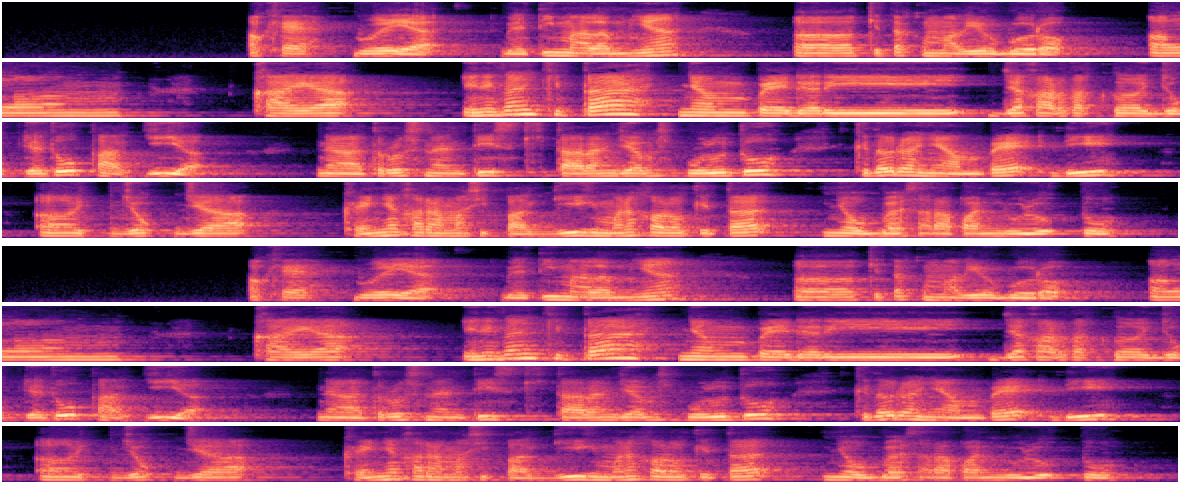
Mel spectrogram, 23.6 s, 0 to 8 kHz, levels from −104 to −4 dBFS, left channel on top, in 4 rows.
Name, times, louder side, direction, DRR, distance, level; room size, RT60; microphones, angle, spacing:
voice 1, 1.2-2.2 2.5-3.4 4.0-5.3 5.7-6.5 7.2-7.7 8.2-12.8 13.4-15.7 16.0-17.4 17.8-18.9 19.4-21.5 21.8-23.2, left 3 dB, 30° left, 0.4 m, -18 dB
28.0 x 10.0 x 2.4 m
head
